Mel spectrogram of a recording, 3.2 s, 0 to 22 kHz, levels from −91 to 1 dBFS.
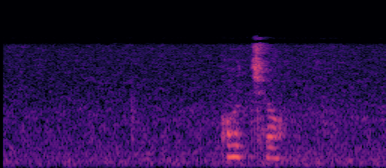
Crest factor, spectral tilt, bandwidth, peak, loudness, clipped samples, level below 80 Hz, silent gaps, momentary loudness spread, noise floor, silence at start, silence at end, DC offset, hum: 22 dB; -2.5 dB/octave; 9.6 kHz; -20 dBFS; -36 LUFS; under 0.1%; -72 dBFS; none; 21 LU; -55 dBFS; 0.05 s; 0 s; under 0.1%; none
